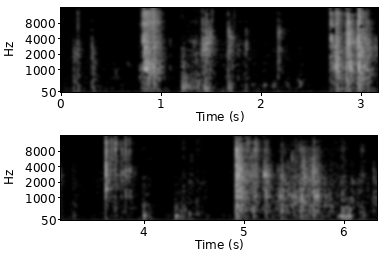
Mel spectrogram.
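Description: A run of short rustling and clicking bursts, four or five over a few seconds, from small cosmetic items and their packaging being handled.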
